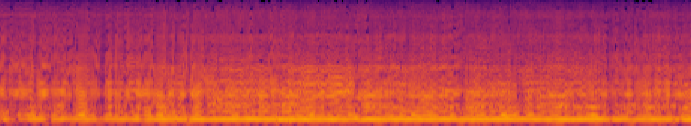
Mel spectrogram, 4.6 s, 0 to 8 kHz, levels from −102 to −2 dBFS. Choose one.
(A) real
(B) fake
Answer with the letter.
B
